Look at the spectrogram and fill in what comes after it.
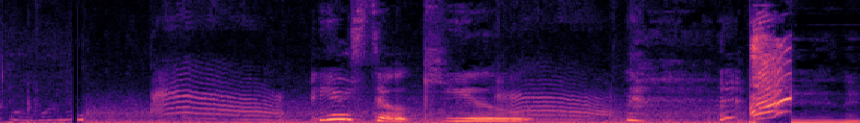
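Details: A cat meows several times in a row, each call arching up and then down. People talk over the calls and a steady low hum runs underneath.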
